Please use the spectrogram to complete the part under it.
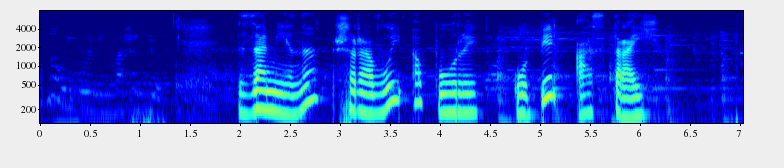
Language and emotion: Russian, neutral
